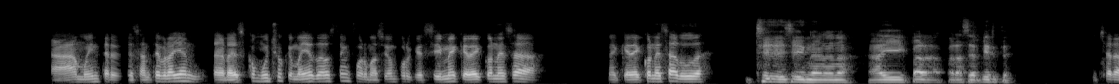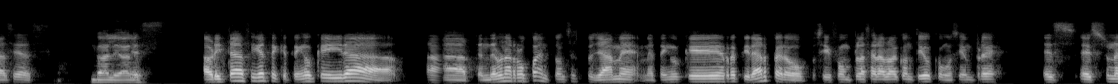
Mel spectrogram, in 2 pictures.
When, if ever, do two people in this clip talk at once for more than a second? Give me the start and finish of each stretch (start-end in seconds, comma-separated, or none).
none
